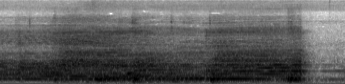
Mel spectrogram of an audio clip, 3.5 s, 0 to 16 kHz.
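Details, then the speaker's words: 1979 Realistic 31-1987 equalizer, left channel only, one slider: once warmed up, audio cuts out above +4 dB and turns scratchy as if dirty when lowered; freeze spray did not fix it. "Just cuts out. There, it's there again. And when you get it down, then it's kind of scratchy, like it's dirty, which is common with those kind of slider switches."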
